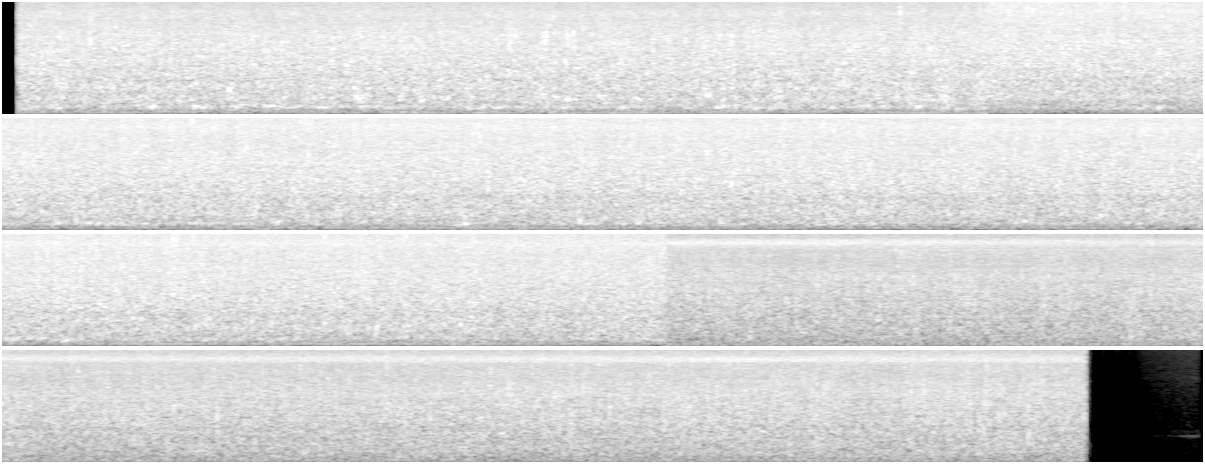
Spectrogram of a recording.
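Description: Shallow mountain stream rushing over rocks in a steady, loud flow of water. It drops a little in level about two-thirds of the way through and cuts off abruptly just before the end.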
